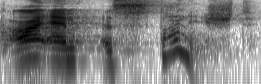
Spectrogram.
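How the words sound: It is said with strong, forceful intensity. The speaker is deeply shocked and offended. The speaker calls it right. "a very, very strong term"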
